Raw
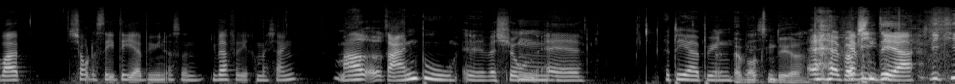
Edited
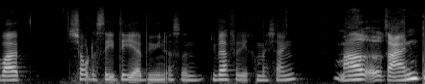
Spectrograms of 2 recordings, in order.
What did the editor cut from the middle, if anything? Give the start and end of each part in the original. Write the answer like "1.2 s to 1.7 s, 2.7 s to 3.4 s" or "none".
none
